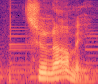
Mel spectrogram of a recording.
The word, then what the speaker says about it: tsunami: So is it tsunami or tsunami? Tsunami. Tsunami. It's tsunami. An R sound.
